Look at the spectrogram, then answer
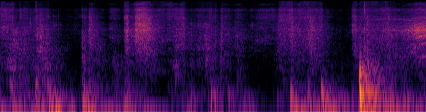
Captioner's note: footsteps; drill whirring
